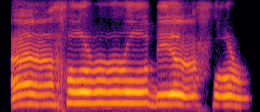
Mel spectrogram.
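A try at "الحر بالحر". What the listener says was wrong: Oke, hati-hati ya, alnya tipis ya. Al-hurru. Jangan jadi malah kayak tebal semua nih.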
